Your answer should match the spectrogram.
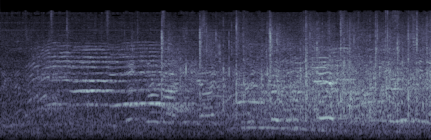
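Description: Indistinct voices around a tennis court: a high-pitched voice held for about a second near the start, then a mix of untranscribed talking and crowd murmur that grows louder.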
